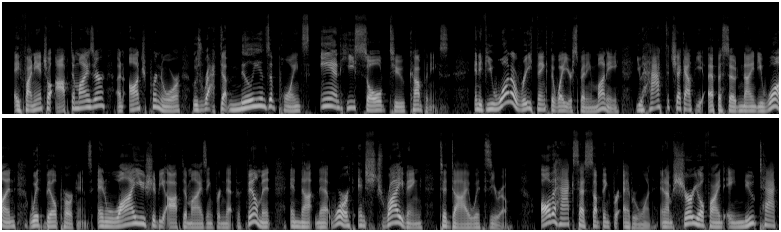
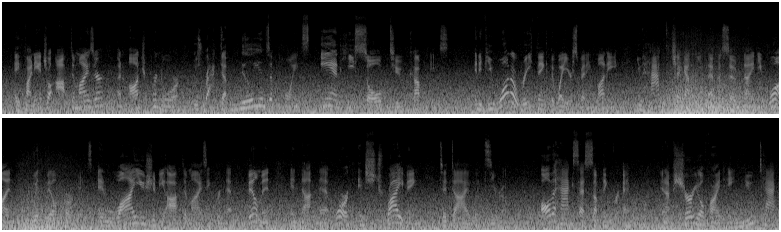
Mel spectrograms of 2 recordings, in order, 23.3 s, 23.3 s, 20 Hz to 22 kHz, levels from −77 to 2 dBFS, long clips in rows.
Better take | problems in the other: first | wind noise on the microphone; heavy; 3 dB below the speech

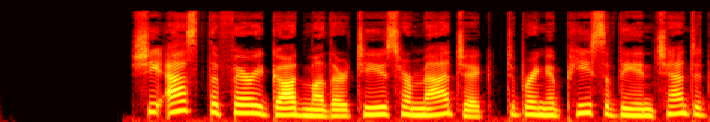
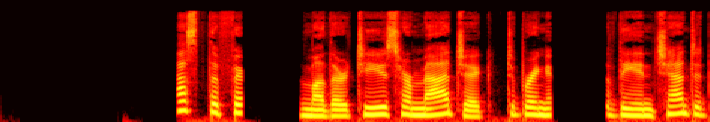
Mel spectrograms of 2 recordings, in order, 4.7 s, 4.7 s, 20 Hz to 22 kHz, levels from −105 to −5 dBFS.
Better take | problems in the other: first | audio cutting out; at 1 s, at 1.5 s and at 3.5 s

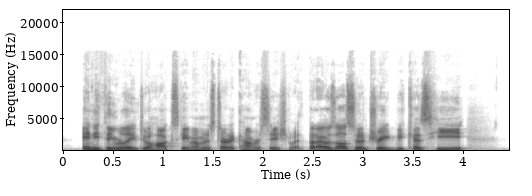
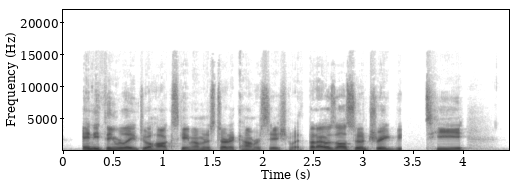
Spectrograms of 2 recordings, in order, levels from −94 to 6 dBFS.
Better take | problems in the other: first | audio cutting out; at 3.5 s

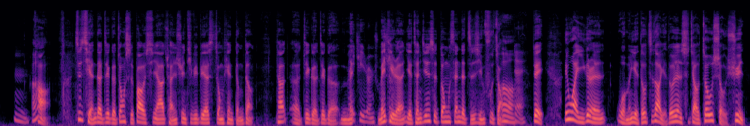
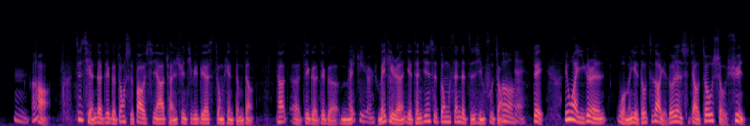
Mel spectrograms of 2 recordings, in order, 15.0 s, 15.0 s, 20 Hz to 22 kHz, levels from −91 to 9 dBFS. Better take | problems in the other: first | muffled; very; fading above 1.5 kHz

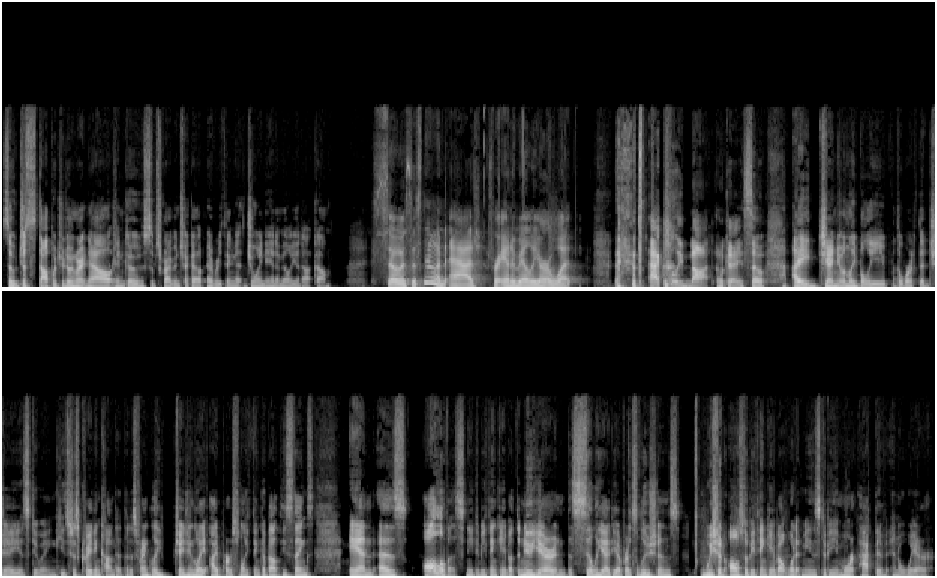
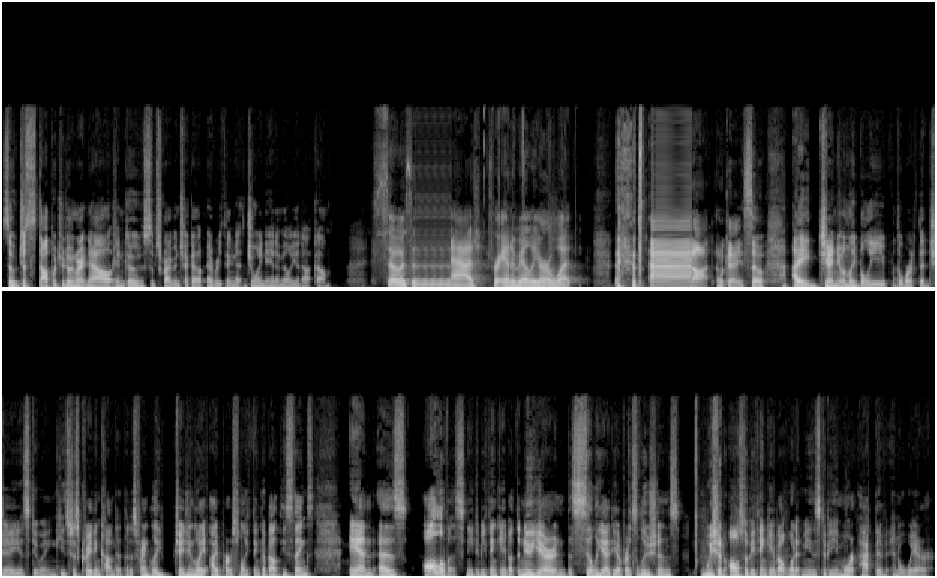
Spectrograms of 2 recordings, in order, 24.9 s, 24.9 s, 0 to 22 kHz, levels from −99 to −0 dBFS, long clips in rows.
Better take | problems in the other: first | audio freezing; at 5.5 s and at 8.5 s

